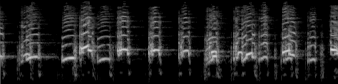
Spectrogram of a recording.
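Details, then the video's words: Duet of red-legged seriemas from the cerrado, loud harsh yelps stacked with rich harmonics, tumbling in quick overlapping bursts about three per second. "CHAMADO E CANTO EM DUETO DA SERIEMA"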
